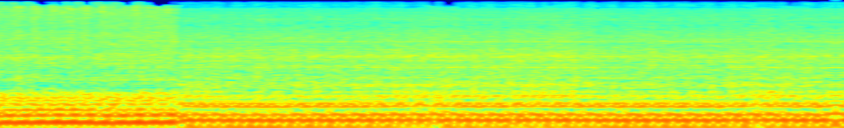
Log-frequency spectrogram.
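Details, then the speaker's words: Acura Integra petrol engine idling after track-event damage repairs: low, slightly uneven puffing rumble from an exhaust leak at the flex pipe. "That seems about right. I got a little exhaust leak. I think I gotta get it fixed here."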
